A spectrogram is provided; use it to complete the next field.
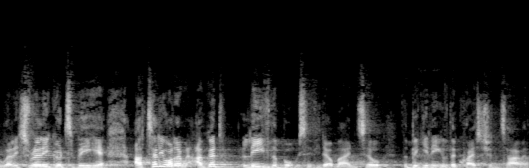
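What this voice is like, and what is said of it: Yorkshire accent. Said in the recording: “I hope you can cope with my Yorkshire accent. Can you understand me?”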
